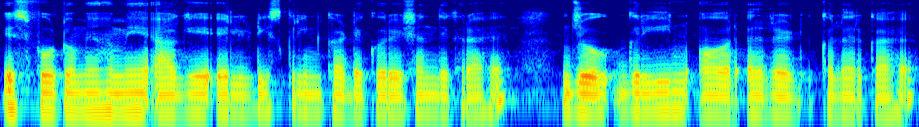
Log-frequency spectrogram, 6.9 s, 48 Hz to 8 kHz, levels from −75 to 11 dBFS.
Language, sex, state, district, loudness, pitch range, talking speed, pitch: Hindi, male, Gujarat, Valsad, -20 LUFS, 85-95 Hz, 165 wpm, 90 Hz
